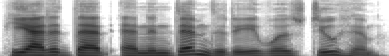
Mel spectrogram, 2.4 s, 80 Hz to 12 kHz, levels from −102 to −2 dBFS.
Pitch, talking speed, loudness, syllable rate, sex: 140 Hz, 195 wpm, -21 LUFS, 5.2 syllables/s, male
